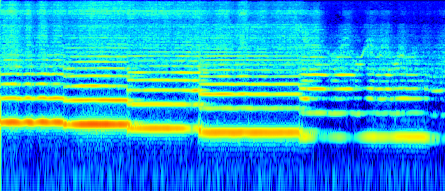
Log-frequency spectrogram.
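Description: Concert flute playing a slow descending scale of about six held notes, each one lower as more fingers close the keys and lengthen the sounding tube.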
